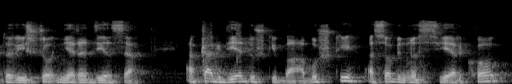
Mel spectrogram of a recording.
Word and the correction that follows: свекровь: или правильно сказал, мама-супруга. – Свекровь, так.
